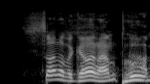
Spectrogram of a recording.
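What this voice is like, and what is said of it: Put-on Midwestern, Canadian-sounding accent. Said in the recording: “adopt like a Midwestern accent ... That was more Canadian, I think.”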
